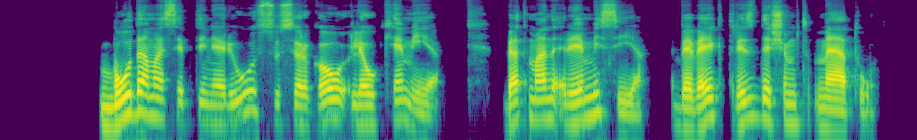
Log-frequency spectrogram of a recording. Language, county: Lithuanian, Telšiai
